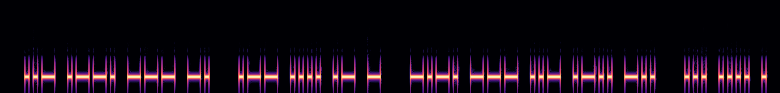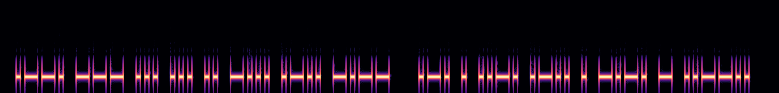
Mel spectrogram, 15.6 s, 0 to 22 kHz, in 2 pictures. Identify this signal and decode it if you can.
Morse code, heard as a keyed tone, about 28 wpm, 700 Hz. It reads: UPON WHAT COULD SHE POSSIBLY REFLECT?
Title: Sentences from Top 1500 Words 28wpm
